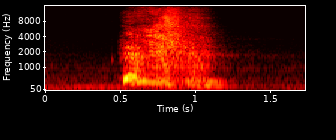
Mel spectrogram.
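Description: One sharp, forceful sneeze: a sudden burst of air, then a short wet, snuffly tail as it fades.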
